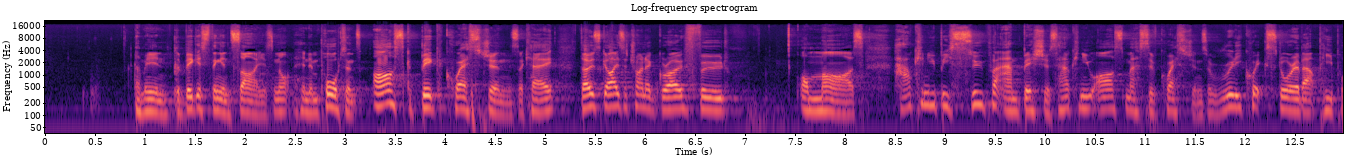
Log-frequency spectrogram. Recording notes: In the opening keynote at NEXT17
